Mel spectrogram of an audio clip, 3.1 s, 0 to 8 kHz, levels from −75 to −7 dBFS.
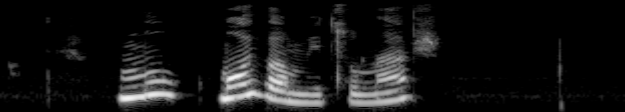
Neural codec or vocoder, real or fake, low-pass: none; real; 7.2 kHz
